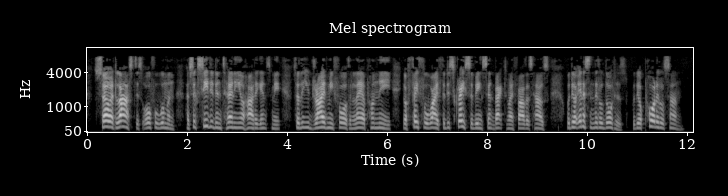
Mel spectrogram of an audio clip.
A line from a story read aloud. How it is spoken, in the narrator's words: pointed to each other and cried simultaneously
